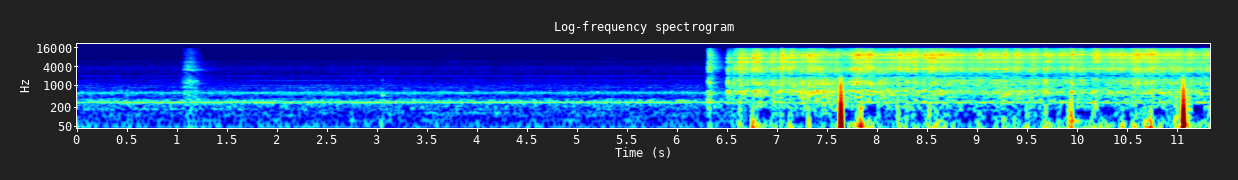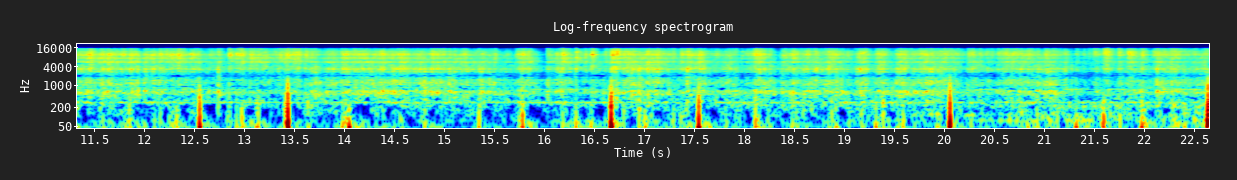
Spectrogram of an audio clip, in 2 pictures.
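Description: Wire-feed (MIG) welder arc crackling steadily for about sixteen seconds, with scattered sharp pops, starting suddenly about six seconds in after a faint hum and stopping abruptly at the end. The weld is on a nylock nut at a seized rear oil passage plug of a small-block Chevy engine block, heating the plug to break it loose.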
